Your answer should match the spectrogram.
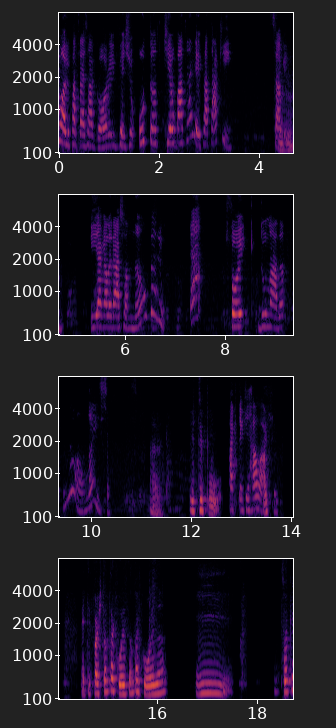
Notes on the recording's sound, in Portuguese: Este episódio surgiu de uma Live no instagram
